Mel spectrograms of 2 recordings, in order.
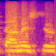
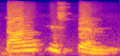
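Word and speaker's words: tungsten: এটা হলো টাং স্ট্যান্ড অনেক সময় টাং স্টিল টাং স্টিল বলি কিন্তু এটার উচ্চারণ হবে টাং স্ট্যান্ড টাং স্ট্যান্ড তারপরে দেখেন আর এটা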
